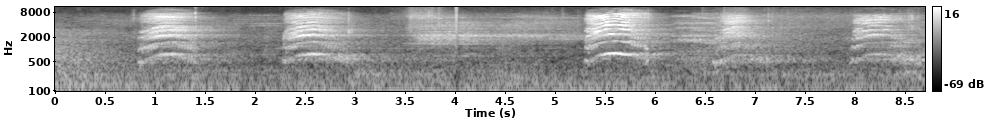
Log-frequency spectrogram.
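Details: Tabby cat meowing repeatedly, five or so arched, nasal meows at irregular gaps of one to three seconds, with constant hissing noise behind.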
